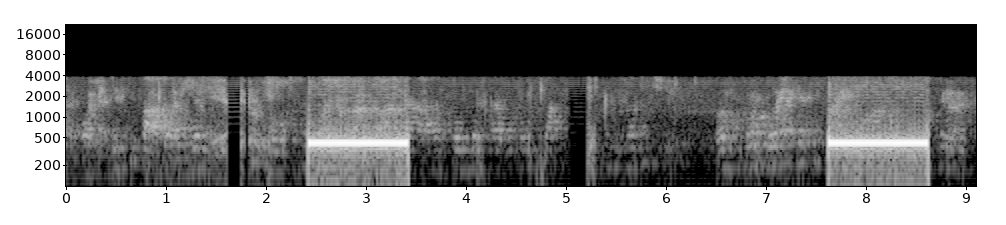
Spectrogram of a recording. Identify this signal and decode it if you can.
Ringback tone (Europe, 425 Hz), with speech.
